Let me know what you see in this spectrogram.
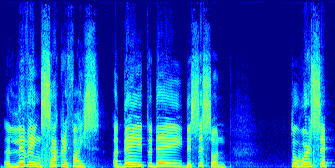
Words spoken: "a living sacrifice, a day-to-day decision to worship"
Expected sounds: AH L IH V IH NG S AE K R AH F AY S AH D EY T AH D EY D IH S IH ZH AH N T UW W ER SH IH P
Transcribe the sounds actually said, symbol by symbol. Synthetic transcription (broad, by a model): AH L IH V IH NG S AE K R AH F AY S AH D EY T AH D EY D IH S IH S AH N T UW W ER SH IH P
